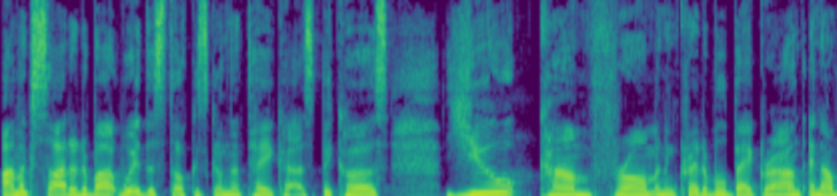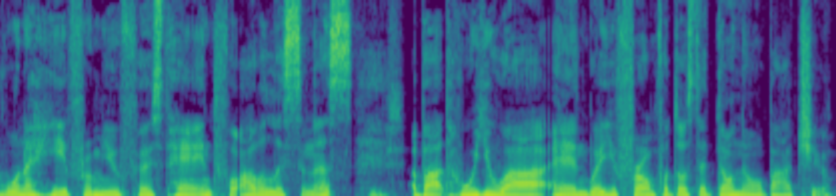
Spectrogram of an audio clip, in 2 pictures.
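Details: Adult speaker; typical speech.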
